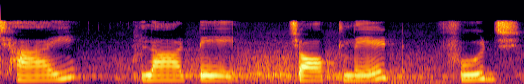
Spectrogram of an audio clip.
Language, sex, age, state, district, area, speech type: Telugu, female, 18-30, Telangana, Nirmal, rural, spontaneous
